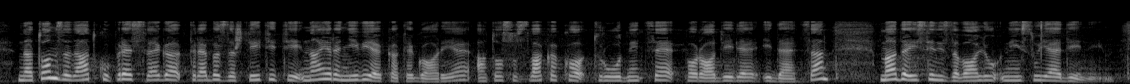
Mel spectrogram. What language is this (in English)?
Serbian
